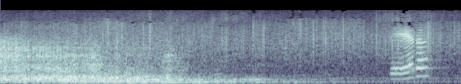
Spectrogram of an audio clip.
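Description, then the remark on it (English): A thunderstorm with a heavy, rolling rumble of thunder over steady rain, loudest at the start and easing off, then a brief vocal sound near the end. “Well, I'm going in. I don't like storms.”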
